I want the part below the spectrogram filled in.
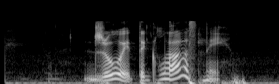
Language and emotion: Russian, positive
